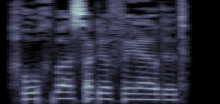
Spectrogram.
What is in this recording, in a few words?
"hochwassergefährdet", German; adjectives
